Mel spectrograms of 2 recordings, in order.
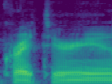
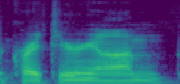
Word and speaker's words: Criterion: steady with that well speaking of Criterion or Criterion both ways are both both both ways are the correct way to pronounce but Criterion if you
